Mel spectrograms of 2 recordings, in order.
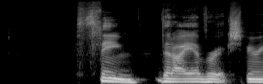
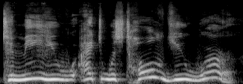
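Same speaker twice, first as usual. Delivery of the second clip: much higher, slow and drawn out in disbelief; incredulous protest; 10 semitones higher, slower than usual. Real, not acted. To his friend who says he is not dead, pitched-up disbelief. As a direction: protest that he really was dead to him.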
